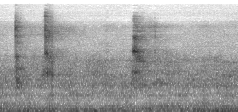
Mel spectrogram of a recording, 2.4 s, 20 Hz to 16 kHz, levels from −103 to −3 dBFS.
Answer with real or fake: fake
